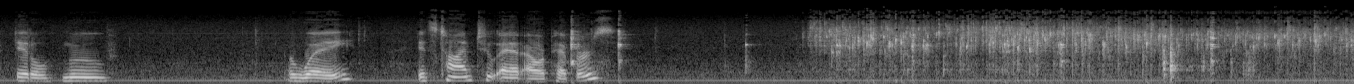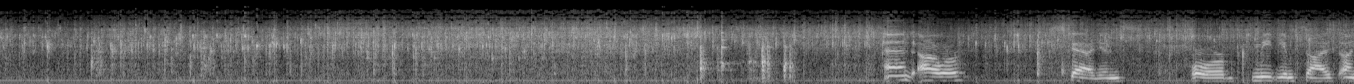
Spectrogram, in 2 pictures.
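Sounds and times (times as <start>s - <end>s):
frying sizzle in a skillet: 8.0s - 27.0s.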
